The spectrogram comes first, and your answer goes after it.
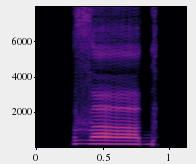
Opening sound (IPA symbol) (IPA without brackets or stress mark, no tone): z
